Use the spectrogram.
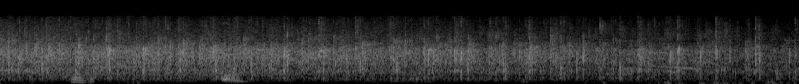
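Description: A sustained round of applause from a crowd, dense steady clapping that stays loud throughout and eases only slightly toward the end, with no talking over it.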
